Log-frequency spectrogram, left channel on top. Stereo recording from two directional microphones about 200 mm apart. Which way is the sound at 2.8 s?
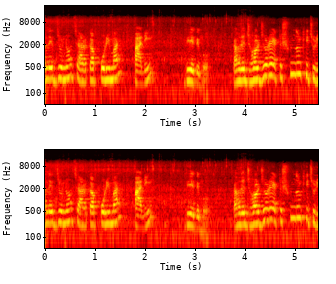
25° left (ahead or behind).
